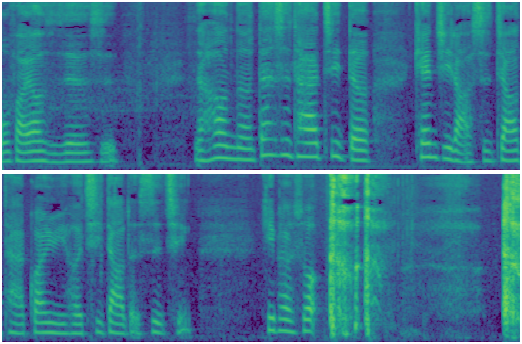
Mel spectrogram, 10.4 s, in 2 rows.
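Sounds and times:
speech: 0.0s - 1.3s, 1.9s - 7.2s, 7.8s - 8.7s
coughing: 8.4s - 9.2s, 10.2s - 10.3s.

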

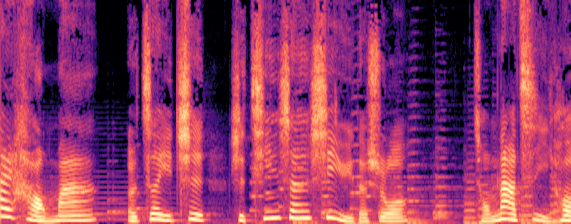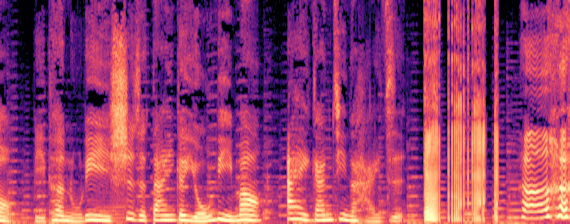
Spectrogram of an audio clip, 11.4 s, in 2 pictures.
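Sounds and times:
speech: 0.2s - 11.3s
voice imitating a fart with buzzy vocal blurts: 9.9s - 10.8s.

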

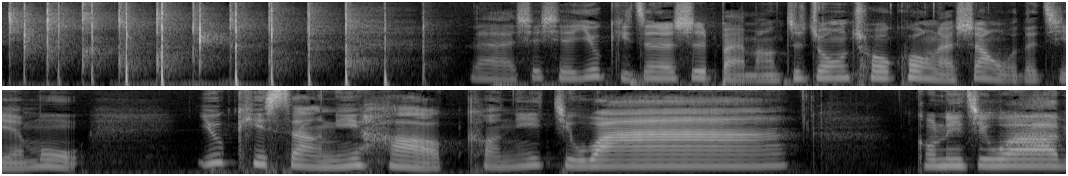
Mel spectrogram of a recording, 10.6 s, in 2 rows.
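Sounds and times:
people clapping: 0.0s - 2.2s
speech: 2.4s - 10.6s.

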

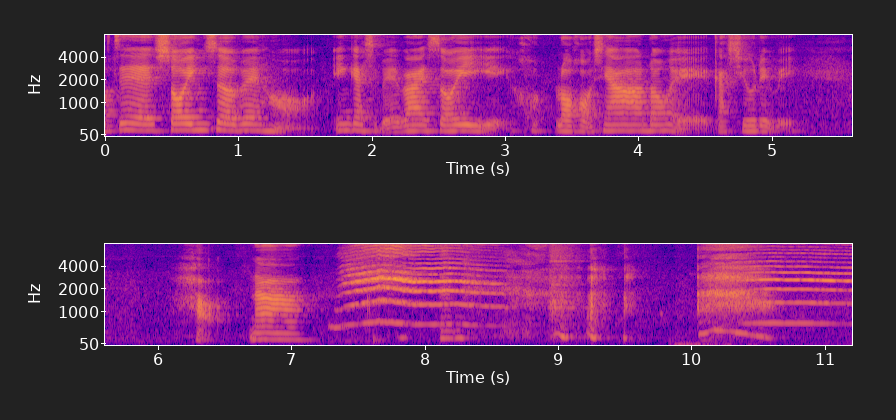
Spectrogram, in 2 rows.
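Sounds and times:
speech: 0.0s - 5.3s, 6.2s - 8.4s
cat meowing loudly: 7.3s - 8.6s, 10.6s - 11.2s.

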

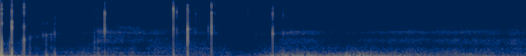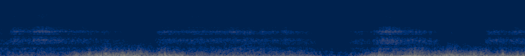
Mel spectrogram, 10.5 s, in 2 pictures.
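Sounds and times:
slow rough breathing: 0.7s - 10.5s.

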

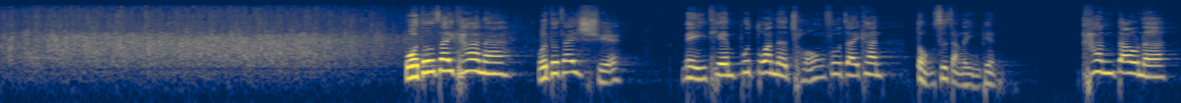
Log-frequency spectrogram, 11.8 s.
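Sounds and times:
audience applause: 0.0s - 4.1s
speech: 4.0s - 10.1s, 10.8s - 11.8s.

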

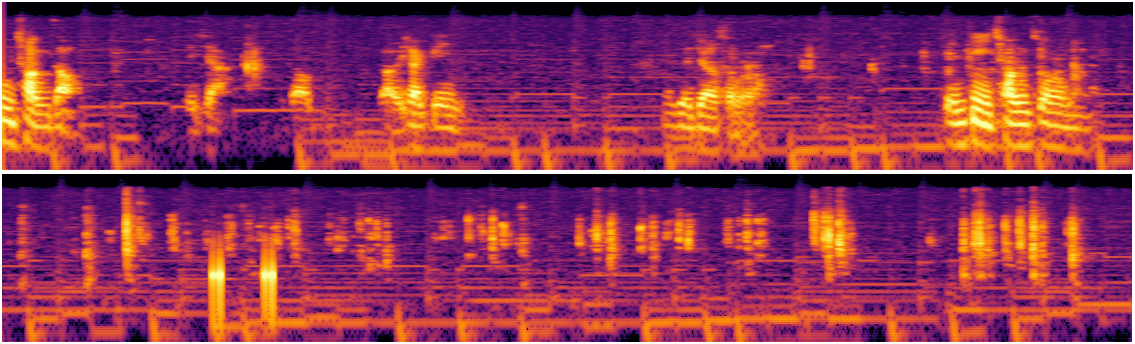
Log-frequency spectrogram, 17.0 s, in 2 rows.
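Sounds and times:
speech: 0.0s - 0.7s, 1.4s - 1.9s, 2.9s - 3.6s, 5.0s - 5.8s, 7.1s - 8.2s
typing on a computer keyboard: 9.4s - 16.6s.

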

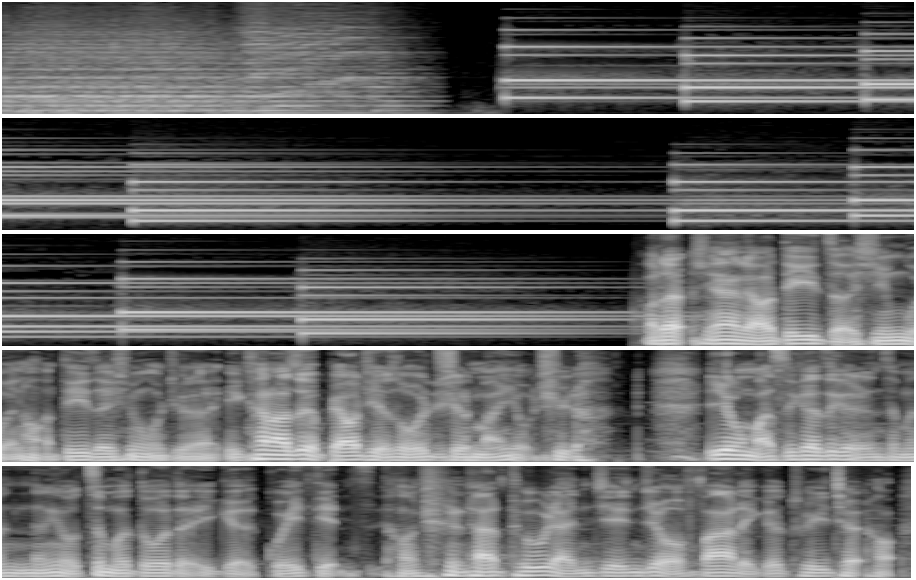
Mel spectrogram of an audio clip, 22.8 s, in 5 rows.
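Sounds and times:
melodic bell chime: 2.5s - 12.5s
speech: 12.4s - 22.7s.

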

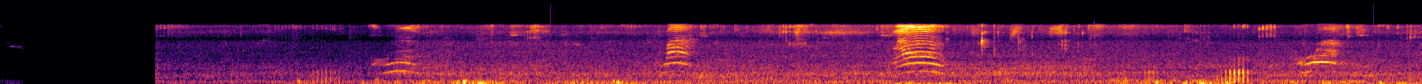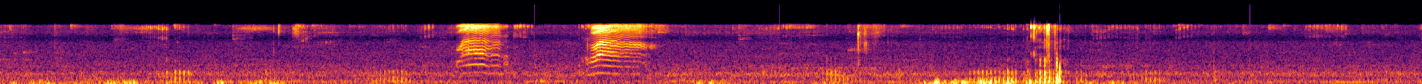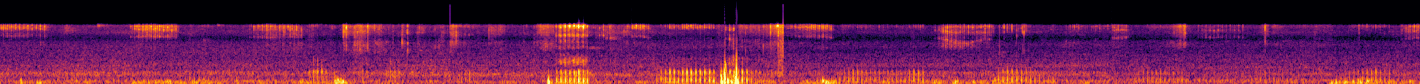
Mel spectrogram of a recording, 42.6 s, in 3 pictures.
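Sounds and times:
pet cat purring: 2.6s - 42.6s
pet cat meowing: 3.7s - 4.2s, 6.6s - 7.1s, 8.8s - 9.6s, 12.9s - 13.6s, 18.8s - 20.9s.

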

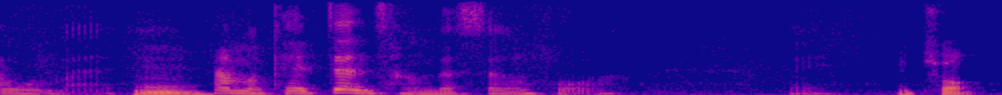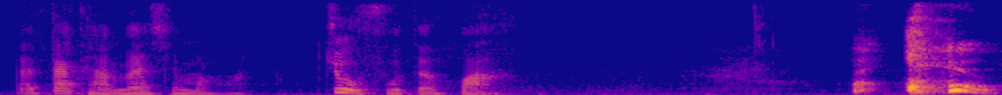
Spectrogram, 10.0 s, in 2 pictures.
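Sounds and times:
speech: 0.7s - 3.2s, 4.0s - 7.6s
sneeze: 9.3s - 10.0s.

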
